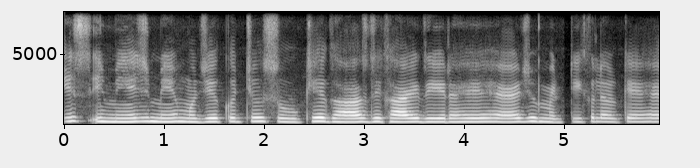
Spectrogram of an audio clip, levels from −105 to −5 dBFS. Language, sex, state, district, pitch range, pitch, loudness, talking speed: Hindi, female, Bihar, West Champaran, 240-255 Hz, 245 Hz, -17 LUFS, 160 wpm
